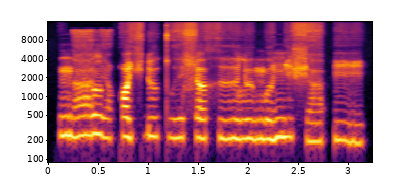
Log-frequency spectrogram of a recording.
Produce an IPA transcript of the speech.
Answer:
n a̤ l e̤ qʷ a ç ɗ ʉ tʷ e̤ ɬ ɐ x ɨ l ʉ m ɵ ɲ i ʃ a̤ ʔ i

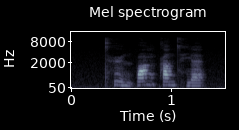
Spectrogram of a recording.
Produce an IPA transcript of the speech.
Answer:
t̪ʰ y̰˨˩ n p ɑ˥˧ ŋ k a˥˩ n t̪ʰ j ɛ˩

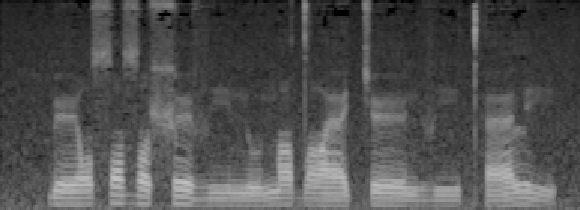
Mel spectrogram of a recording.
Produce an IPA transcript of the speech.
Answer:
ɓ øː sˤ ø zˤ ø ʂ ø v iː n u n̪ ɑ dˤ æː c øː n v iː t̪ʰ æ l i

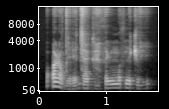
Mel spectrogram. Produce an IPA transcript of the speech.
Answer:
ʔ ɒ˥ ɭ ɒ˩ d̪ e˩ ɾ e˥ d͡z æ˧ k æ̤˧ θ e˥ ɳ mː o˥ θ n i˧ t͡ʃ ð i̤˥

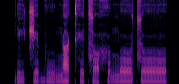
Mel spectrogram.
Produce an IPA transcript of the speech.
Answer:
ɾ i˨ t͡ʃ e˨ b uː˨ ŋ a˦ kʰ ɪ˨ t͡s ɔ˨ h ʊ˨ ŋ oː˦˨ t͡s oː˦

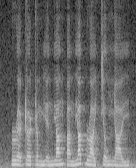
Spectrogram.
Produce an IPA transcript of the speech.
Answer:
ɹ ɛ˨˩˨ ʈ əː˨˩ ʈ ə˨˩ m j e˨˩˨ n j a˧˥ n ʔ a˨˩ n j a˦˥ t̚ ɹ a˨˩˨ j c ə˨˩˨ w ɲ a˨˩˨ j

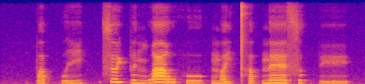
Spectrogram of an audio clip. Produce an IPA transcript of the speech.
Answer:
p ɐ˨˥ p̚ kʷ iː˨˥ k̚ | s ɵ˥ ɥ p ɪ˧ ŋ w aː˥ w h uː˧ k̚ m ɐ˨ j t̪ʰ ɐ˧ p̚ n̪ ɛː˥ s ʊ˥ k̚ p yː˨

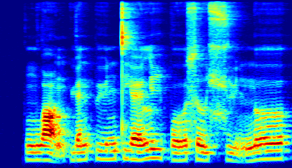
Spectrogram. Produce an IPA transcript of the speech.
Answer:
n̪ w ɑ̰˨˩ ŋ p ɥ ɛ˦ n p y˧˥ n t̪ j ɛ˧˥ l i˥˩ p o˧˥ ʊ̯ s ɹ̩˧˥ ɕ y̰˨˩ n n̪ ɤ˥

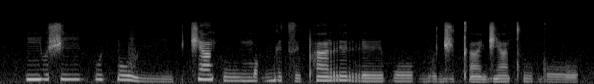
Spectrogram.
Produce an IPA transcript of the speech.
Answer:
ɲ ʊ˦ ʃ iː˦ kʷ i˦ k͡p o˦ v iː˨ | t͡ʃ ã˦ k uː˨ m ɔ˨ ɡ͡b ɪ˦ t͡s ɪ˨ pʰ ã˦ r ɪ˦ r eː˨ p oː˨ ɡ͡b ʊ˨ d͡ʒ ɪ˨ kʼ ã˨ d͡ʒ ã˨ tʰ u˨ ɡ oː˨

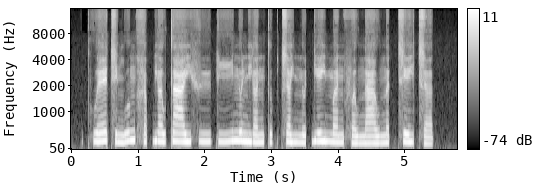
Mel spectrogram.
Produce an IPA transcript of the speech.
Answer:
kʷʰ ɛː˨˥ t͡s ɪ˨˩ ŋ w ʊ˥ ŋ h ɐ˨˥ p̚ j ɐ˧ w t̪ aː˧ j f yː˨ k iː˨˥ n̪ ɵ˧ n j ɐ˨˧ n t̪ ʊ˨˥ k̚ t͡s ɐ˧ j n̪ ɵ˨˥ t̚ j e˥ j m ɐ˧ n f ɐ˨ w n̪ aː˨ w n̪ ɐ˧ t̚ t͡s e˧ j t͡s ɐ˨ k̚

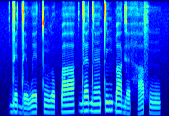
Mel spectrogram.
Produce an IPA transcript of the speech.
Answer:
d e˧ d e˨ w e˧ t ũ˧ l o˧ k͡p a˦ | d ɛ˦ d ɛ̃˦ t ĩ˦ ɡ͡b a˧ ɡ ɛ˨ h a˨˦ f ũ˧

